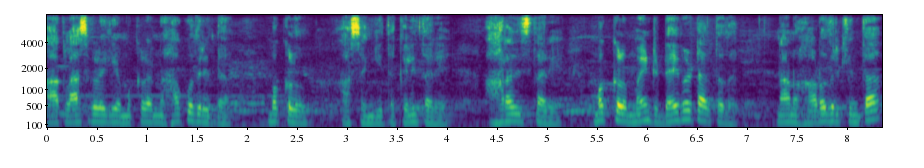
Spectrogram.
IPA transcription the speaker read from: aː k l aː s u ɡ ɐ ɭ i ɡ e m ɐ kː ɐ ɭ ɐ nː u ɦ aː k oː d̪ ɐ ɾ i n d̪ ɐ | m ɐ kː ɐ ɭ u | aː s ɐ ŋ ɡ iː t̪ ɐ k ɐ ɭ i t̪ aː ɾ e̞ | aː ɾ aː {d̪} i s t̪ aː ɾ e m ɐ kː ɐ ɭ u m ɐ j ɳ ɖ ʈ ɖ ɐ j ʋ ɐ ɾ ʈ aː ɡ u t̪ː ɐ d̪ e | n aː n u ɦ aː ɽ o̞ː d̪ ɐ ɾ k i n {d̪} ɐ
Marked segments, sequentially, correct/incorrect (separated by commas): correct, incorrect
